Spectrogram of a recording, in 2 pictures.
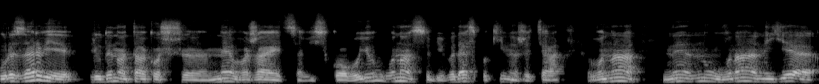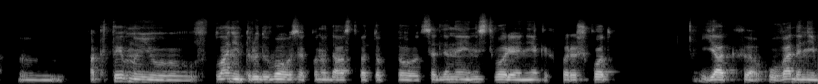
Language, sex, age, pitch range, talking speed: Ukrainian, male, 20-39, 110-135 Hz, 125 wpm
